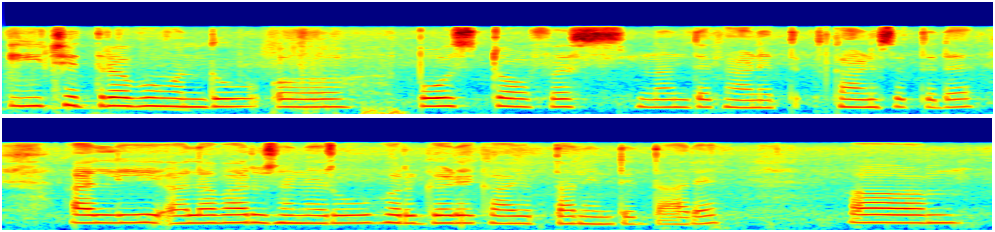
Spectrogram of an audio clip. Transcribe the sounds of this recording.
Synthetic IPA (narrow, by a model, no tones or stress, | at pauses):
iːt͡ʃit̪ɾɐʋuond̪u | poːsʈaːpʰisnɐnt̪ekaːɳisut̪ːid̪e̞ɐlːiɐlɐʋaːɾud͡ʒɐnɐɾuɦɔɾɐɡɐɽekaːjut̪ːɐniɳtid̪ːaːɾe̞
